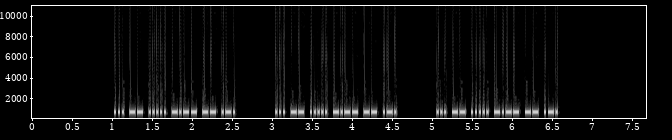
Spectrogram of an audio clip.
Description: Morse code, heard as a keyed tone, about 50 wpm, 700 Hz. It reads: SM5YMR SM5YMR SM5YMR
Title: DXCC-100 Call Signs - 6 Characters - Repeated 3x - 50wpm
